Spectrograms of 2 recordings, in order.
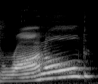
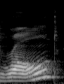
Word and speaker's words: Roald: A lot of people think his name is Ronald, but it's not. It's Roald, which is a little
